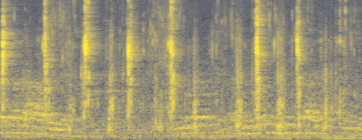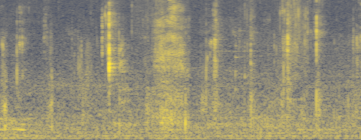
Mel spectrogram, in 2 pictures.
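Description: Close-up mouth sounds of someone eating mutton curry with rice by hand: wet chewing and lip-smacking, with many short sharp clicks scattered through.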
